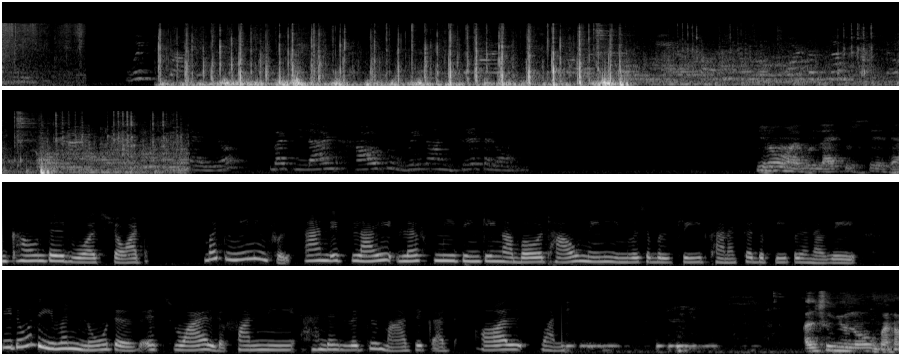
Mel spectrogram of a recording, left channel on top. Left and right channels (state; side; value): different; both; correlation 0.00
